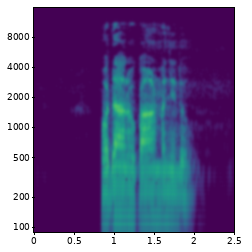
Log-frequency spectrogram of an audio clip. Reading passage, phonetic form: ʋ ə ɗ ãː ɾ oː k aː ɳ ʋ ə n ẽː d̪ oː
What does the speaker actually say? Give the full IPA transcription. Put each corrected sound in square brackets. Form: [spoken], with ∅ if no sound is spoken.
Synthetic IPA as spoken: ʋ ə ɗ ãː ɾ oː k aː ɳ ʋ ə [ɲ] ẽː d̪ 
